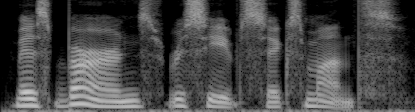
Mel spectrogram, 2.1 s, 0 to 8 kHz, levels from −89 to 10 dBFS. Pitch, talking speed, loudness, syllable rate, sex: 160 Hz, 145 wpm, -20 LUFS, 3.6 syllables/s, female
